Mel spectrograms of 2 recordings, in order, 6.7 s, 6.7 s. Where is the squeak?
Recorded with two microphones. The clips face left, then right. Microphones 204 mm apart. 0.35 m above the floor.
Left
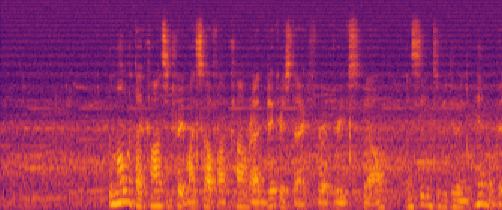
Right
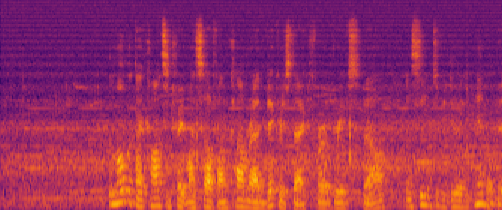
No squeak in this recording.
